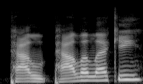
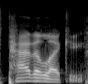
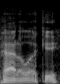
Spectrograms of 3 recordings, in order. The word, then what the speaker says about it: Padalecki: Because someone else pronounced it Padalecki. – Well, they're wrong. – It's Padalecki. – Padalecki.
